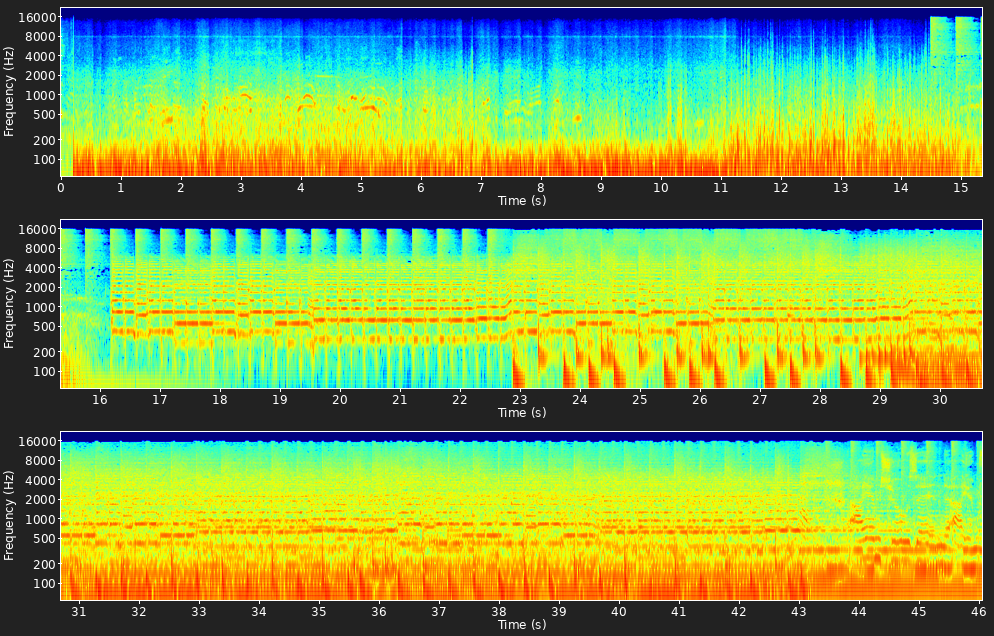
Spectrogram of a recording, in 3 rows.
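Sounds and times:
loud low rumbling noise: 0.0 - 16.2, 28.7 - 46.0
rock music with electric guitar: 14.5 - 46.0.

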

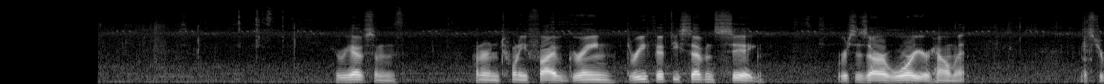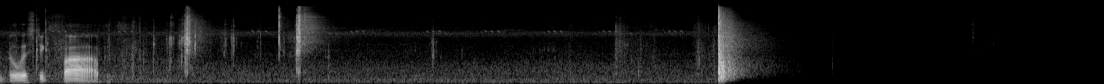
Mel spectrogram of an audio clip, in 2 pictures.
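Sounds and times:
insect chirring: 1.0 - 18.1
pistol shot: 13.9 - 14.3, 18.2 - 18.8.

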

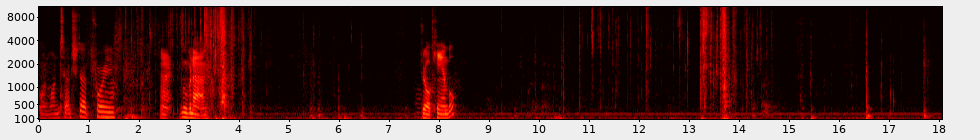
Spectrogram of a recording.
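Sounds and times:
foil wrapper crinkling and tearing: 1.9 - 4.6, 10.4 - 14.7.

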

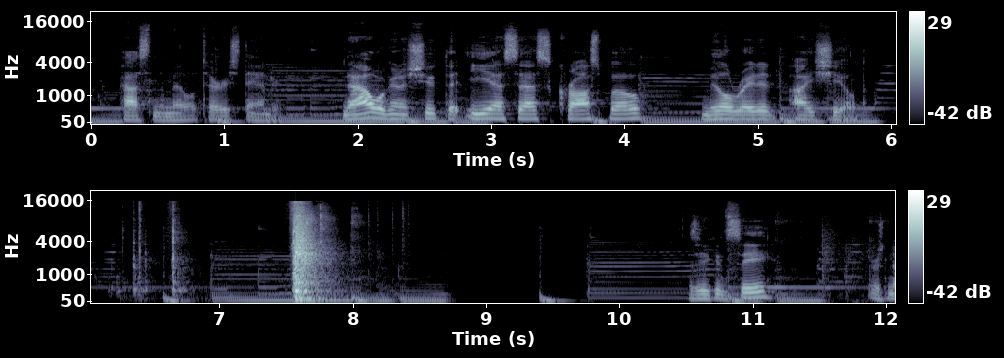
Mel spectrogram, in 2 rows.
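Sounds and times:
sharp gunshot: 7.6 - 8.2.

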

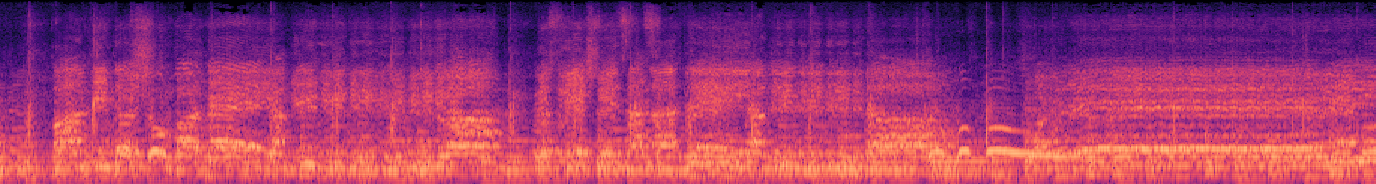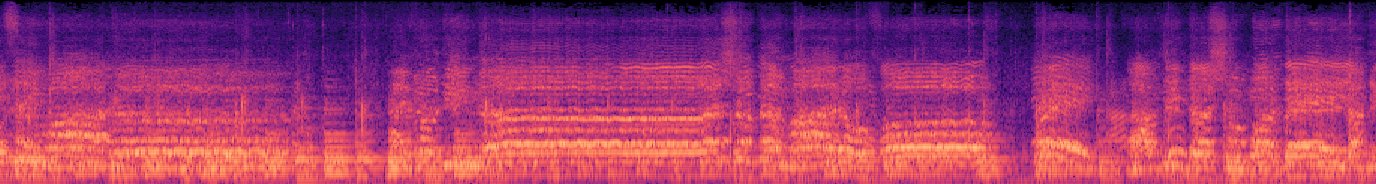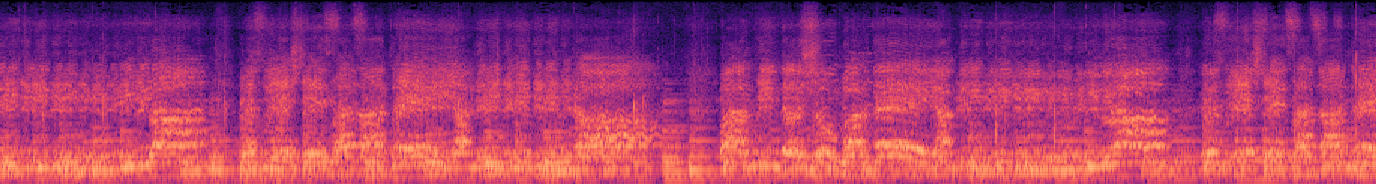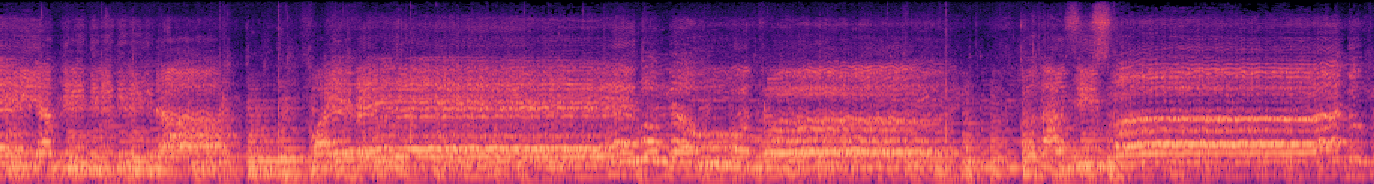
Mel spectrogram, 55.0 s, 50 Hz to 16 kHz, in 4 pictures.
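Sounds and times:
mixed choir singing folk song: 0.0 - 55.0.

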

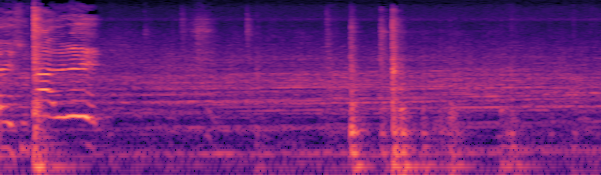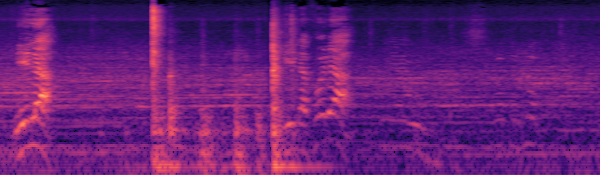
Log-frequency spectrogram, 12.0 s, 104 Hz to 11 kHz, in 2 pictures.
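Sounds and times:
sharp knocks: 0.3 - 0.6, 3.3 - 5.3, 7.5 - 9.1.

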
